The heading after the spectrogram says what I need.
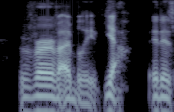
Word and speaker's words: VRV: 2001 Verve is pronounced Verve, I believe. Yeah, it is pronounced VR. It's Verve. That's how you pronounce it. Verve, spelled VRV, not VER.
